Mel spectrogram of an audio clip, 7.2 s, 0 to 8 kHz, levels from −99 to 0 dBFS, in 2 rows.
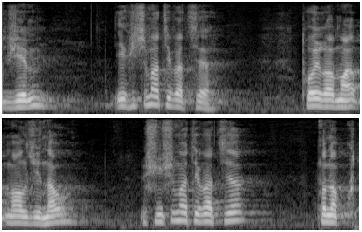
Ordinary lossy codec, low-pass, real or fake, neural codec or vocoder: none; none; fake; codec, 16 kHz, 8 kbps, FreqCodec, larger model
